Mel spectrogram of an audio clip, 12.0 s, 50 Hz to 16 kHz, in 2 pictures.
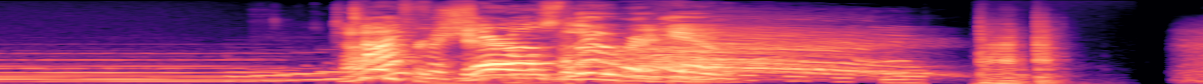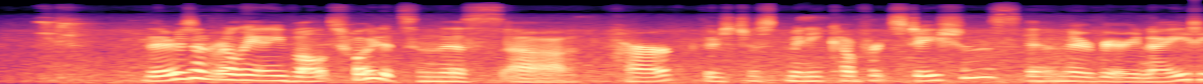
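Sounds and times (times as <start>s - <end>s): woman speaking: 6.8s - 12.0s.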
